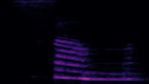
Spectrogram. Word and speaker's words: some: If I didn't know better, I might think this word was the word some. I might think it was a silent E word where E was bossy and was making O say its name. But for some crazy reason, kindergarten, this word does not follow that rule.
